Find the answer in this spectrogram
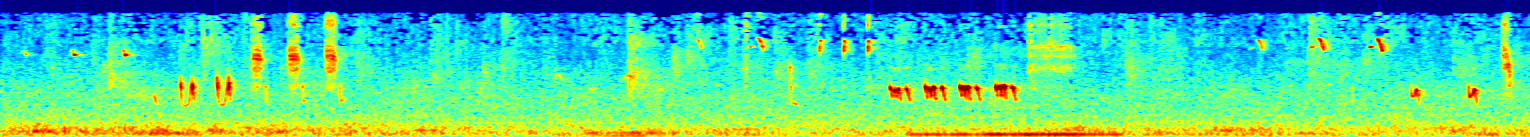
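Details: Nightingale in continuous song: varied high whistles, clicks and short slurs across the stretch, including a fast rattled run of repeated notes midway, with a brief low rumble underneath it.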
